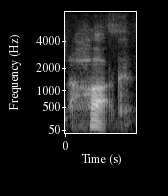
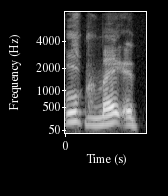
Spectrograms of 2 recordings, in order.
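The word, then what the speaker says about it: HUK: The clothing line, H-U-K, I've always called it Huck. – Yes. – Yeah, me too. – See, I was worried about the little line across the U. – That's Hook. We have been corrected Hook. From the people Hook. At Huck that the correct pronunciation is actually Hook.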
